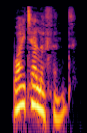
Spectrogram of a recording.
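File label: "white elephant", British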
